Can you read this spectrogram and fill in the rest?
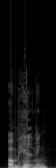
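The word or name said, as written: omhældning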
